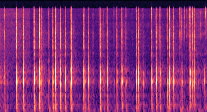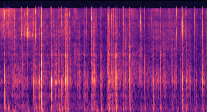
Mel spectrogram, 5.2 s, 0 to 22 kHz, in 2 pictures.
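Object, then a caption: Plastic Blu-ray case. Long nails tap quickly on the front cover of a closed, hollow, blue plastic Blu-ray case. The result is a rapid, uneven stream of short, dry clicks with a hollow, plasticky tone centered around 1.1 kHz. Each click dies away almost instantly, leaving light crackle between the taps.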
